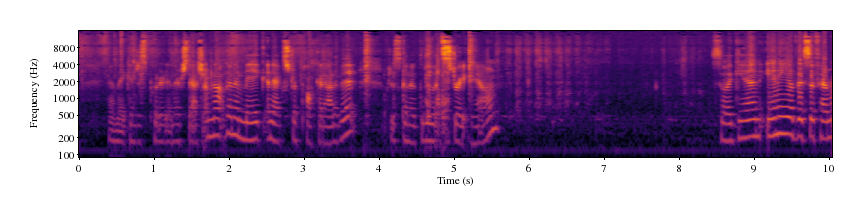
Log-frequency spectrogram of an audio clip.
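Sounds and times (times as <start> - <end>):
glue stick rubbing on paper: 5.6 - 7.1.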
